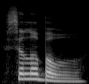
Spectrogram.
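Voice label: "syllable", English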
